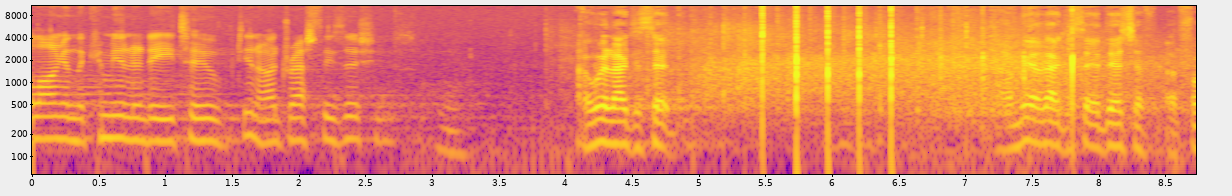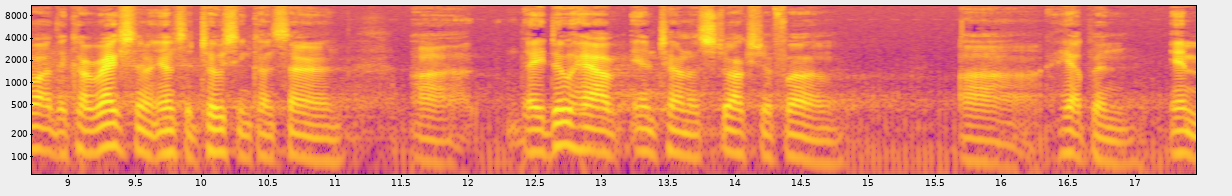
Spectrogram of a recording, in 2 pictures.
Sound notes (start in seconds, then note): 4.1 audience and panelists applauding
